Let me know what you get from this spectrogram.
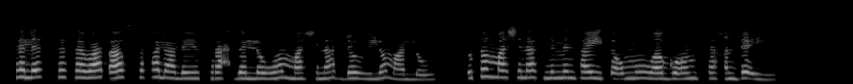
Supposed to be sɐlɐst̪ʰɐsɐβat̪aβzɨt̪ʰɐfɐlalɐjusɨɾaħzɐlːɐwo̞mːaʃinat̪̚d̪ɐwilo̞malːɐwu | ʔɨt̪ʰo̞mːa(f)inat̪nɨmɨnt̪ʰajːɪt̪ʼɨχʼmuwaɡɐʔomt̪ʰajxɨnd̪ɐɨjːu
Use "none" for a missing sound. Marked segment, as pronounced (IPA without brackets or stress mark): ʃ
